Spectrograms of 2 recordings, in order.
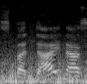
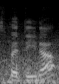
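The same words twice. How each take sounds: First: It uses the common working-class pronunciation. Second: It uses the old upper-class pronunciation. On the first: It marks the speaker as working class. "working class will call it Spadina" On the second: It marks the speaker as upper class. "back in the day the upper class will call it Spadina"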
